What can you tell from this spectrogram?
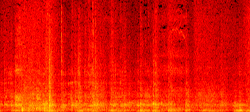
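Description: A gerbil's plastic exercise ball rolling across a hardwood floor, rolling continuously with a fast uneven flutter. There is one sharp knock about a second in.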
